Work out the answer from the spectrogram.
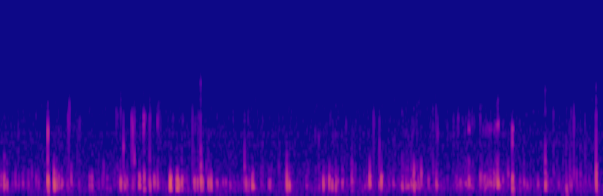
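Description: Irregular gurgling and bubbling rumbles from the belly, ordinary stomach growling from gas and fluid moving through the gut.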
